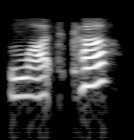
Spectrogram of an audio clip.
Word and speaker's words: latke: of latke, Did I say that right? – Yes.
